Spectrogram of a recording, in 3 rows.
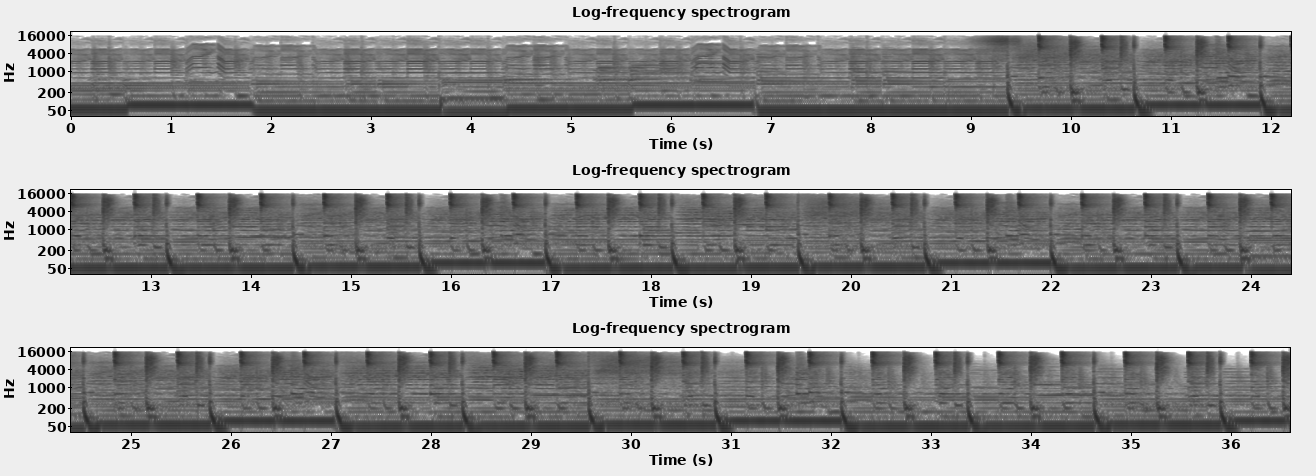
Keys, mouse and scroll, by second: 0.0-1.6 typing, 0.1 click, 0.7 click, 1.2 click, 2.9 ctrl+z, 3.0-14.6 typing, 3.7 ctrl+z, 5.9 click, 6.8 shift+click, 7.1 click, 14.0 scroll, 24.4 Return, 25.0 m, 26.9 c, 31.7 Return, 36.2 v.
